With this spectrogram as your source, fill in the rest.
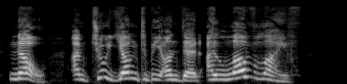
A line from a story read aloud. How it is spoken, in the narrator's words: Helpless, Ganyan shouts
